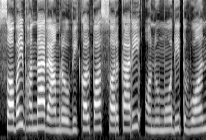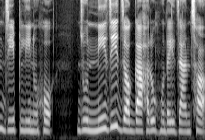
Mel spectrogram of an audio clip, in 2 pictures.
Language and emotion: Nepali, neutral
